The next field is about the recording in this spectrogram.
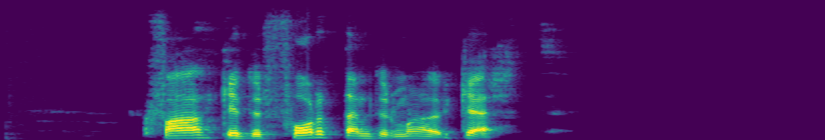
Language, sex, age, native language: Icelandic, male, 20-29, Icelandic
